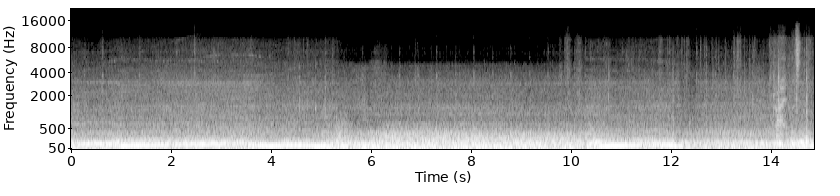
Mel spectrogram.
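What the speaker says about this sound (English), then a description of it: "Spinning the tires right there." A 2004 Ford F350 diesel 4x4 truck spinning its tires, a heavy, continuous engine drone and low road rumble that rises and falls under near-constant talking inside the cab.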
